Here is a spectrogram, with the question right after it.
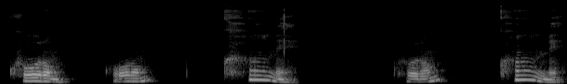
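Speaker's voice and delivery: खोरम and खने spelled out syllable by syllable; careful syllable demo of खोरम; Korean word demo. Shown as a demonstration. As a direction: sound out खोरम then खने clearly. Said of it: "जैसे ये लिखा हुआ है".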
